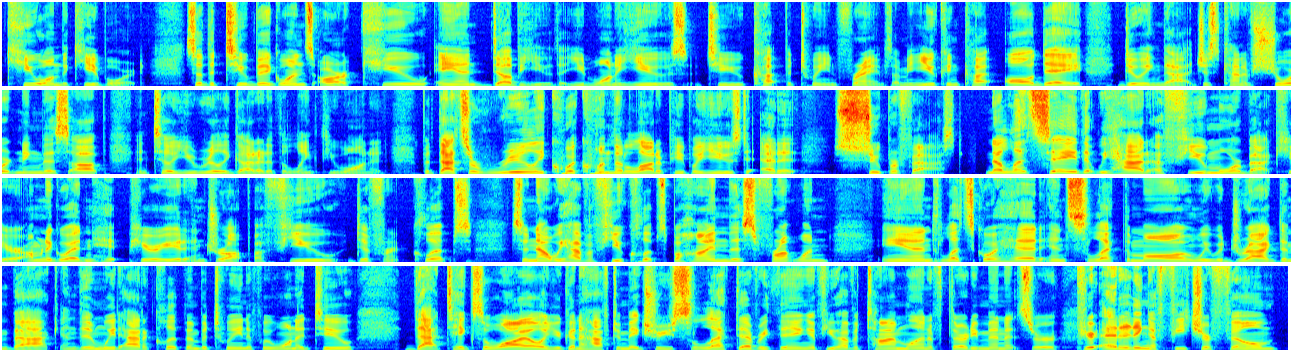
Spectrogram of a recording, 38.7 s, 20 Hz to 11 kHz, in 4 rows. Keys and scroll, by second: 0.0 q, 1.8 super+z, 2.7 super+q, 3.7 w, 7.3 q, 8.2 w, 9.9 q, 10.3 w, 18.7 Down, 20.3 ●, 20.6 Down, 20.8 ●, 23.0 -, 25.1 =.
